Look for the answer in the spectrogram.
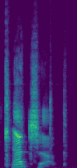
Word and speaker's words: catsup: The Merriam-Webster has catsup, C-A-T-S-U-P. The first pronunciation and the one that you can actually hear is ketchup.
